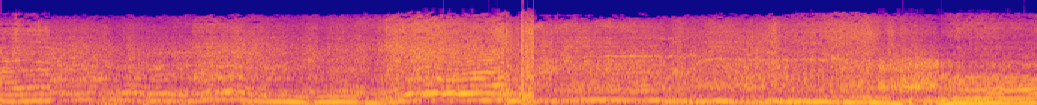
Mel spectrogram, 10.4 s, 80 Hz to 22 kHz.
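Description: Super 2000 rally cars' high-revving four-cylinder engines driven hard through corners, the pitch climbing and dropping with gear changes and lifts off the throttle, with deep dips about four and nine seconds in. A single sharp crack about five seconds in.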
